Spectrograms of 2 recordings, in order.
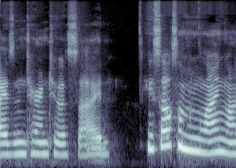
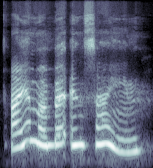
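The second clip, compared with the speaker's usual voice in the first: excited; 8 semitones higher, 5 dB louder than usual. Real, not acted. Giddy outburst.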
